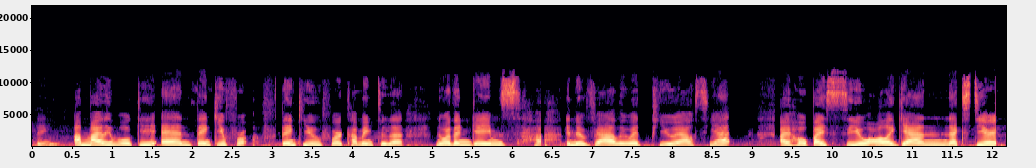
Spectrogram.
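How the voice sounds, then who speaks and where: A woman's voice: sits high, steady tone, measured pace. A woman giving a short, simple thank-you address.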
